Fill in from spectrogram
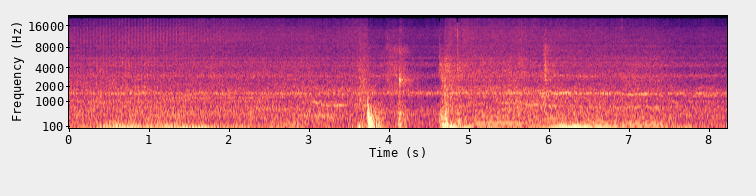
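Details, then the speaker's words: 2023 Subaru Outback (6th gen) power window: motor hums slowly and labors with chattering knocks as the glass drags in a dry, sticky channel, mainly at the rear; being lubricated to fix. "You can kind of see and hear it chattering there a little bit, so run it back and forth a couple of times here and see if it gets any better."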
